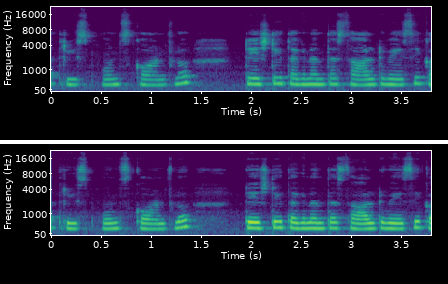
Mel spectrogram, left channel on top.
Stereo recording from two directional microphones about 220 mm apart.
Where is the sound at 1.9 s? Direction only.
5° right (ahead or behind).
